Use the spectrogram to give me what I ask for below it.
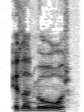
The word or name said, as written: Eilean Mor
